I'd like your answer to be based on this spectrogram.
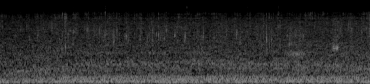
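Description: Steady rush of natural spring water flowing from the hills at Hathni Mata Waterfall near Vadodara, constant and full, with no voices over it.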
